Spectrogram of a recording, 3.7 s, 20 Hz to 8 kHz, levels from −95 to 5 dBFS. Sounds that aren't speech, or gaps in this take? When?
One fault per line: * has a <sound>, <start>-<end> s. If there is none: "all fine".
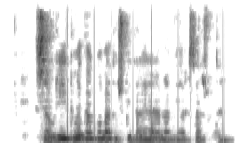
all fine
